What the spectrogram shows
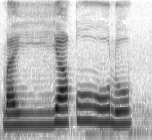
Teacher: itu udah ya dimana ia termasuk salah satu huruf Idgham Bighunnah cara membacanya masuk disertai mendengung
